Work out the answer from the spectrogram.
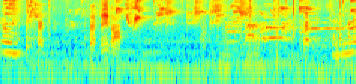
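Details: Yellow-eyed Javan myna imitating human speech, reportedly saying greetings, coughing and Javanese words; raspy speech-like phrases with wing flutters and sharp clicks, while a person says a greeting nearby.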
